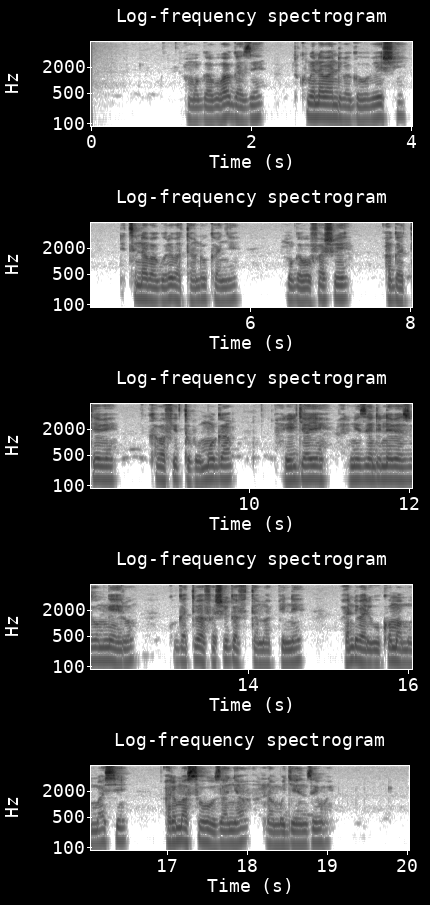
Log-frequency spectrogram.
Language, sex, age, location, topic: Kinyarwanda, male, 25-35, Huye, health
